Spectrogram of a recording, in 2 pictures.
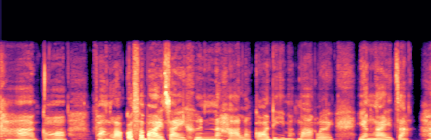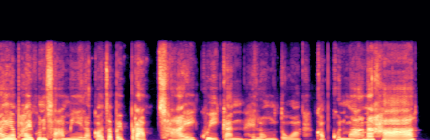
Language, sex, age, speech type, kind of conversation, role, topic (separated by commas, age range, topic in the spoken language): Thai, female, 40-44, conversation, advice, user, จะเริ่มคุยเรื่องเงินกับคนใกล้ชิดโดยไม่รู้สึกอึดอัดได้อย่างไร?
